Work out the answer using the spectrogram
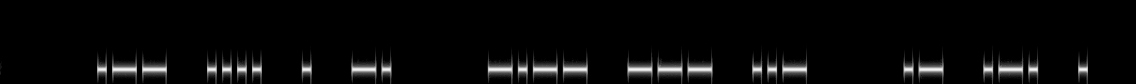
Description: Morse code, heard as a keyed tone, about 16 wpm, spaced as for 12 wpm, 700 Hz. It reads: WHEN YOU ARE
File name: Morsekurs / Witze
